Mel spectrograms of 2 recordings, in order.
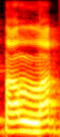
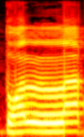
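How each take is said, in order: First: The word is split with a break before the L. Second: The doubled L is held as one joined sound. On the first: The speaker calls it wrong. "এটাকে তাল লাক পড়বো না" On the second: The speaker calls it right. "তল্লাক তু"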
